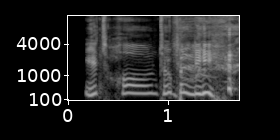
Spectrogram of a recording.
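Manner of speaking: put-on comic vampire voice. Answering a request for an impression: Jason Segel's Dracula impression. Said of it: "impression of Jason Segel's Dracula".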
